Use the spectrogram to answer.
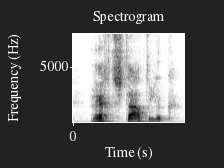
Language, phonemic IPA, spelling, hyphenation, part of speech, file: Dutch, /ˌrɛxt(s)ˈstaː.tə.lək/, rechtsstatelijk, rechts‧sta‧te‧lijk, adjective, Nl-rechtsstatelijk.ogg
- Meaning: pertaining to, in accordance with or compatible with the rule of law or a nation of laws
